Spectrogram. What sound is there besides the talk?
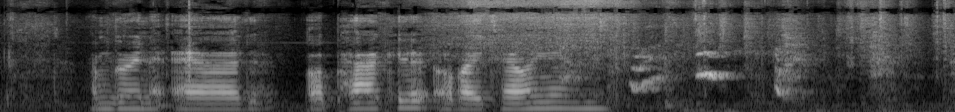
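dog whimpering, unhappy at being left inside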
